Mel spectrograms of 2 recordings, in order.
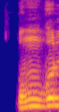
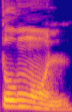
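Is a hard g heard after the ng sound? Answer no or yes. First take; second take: yes; no. First: A hard g follows the ng sound. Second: No hard g follows the ng sound. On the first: The speaker calls it right. "Tunggol yan" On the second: The speaker calls it wrong. "hindi tungol"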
